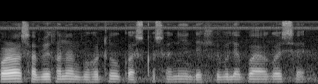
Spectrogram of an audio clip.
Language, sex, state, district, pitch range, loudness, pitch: Assamese, male, Assam, Hailakandi, 120-125 Hz, -20 LUFS, 120 Hz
